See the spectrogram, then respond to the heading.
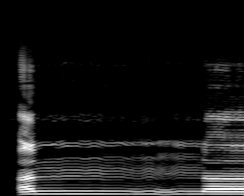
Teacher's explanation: এখানে ওয়াজিব গুন্না তার জন্য ওয়াজিব গুন্না করে এবং এক আলিফ টেনে পড়বেন।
